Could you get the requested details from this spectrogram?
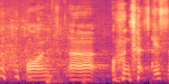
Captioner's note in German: Lachen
